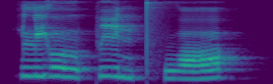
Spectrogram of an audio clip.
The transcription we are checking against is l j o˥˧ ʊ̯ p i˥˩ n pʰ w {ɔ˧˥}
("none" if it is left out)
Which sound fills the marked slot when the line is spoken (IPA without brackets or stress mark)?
ɔ˧˥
